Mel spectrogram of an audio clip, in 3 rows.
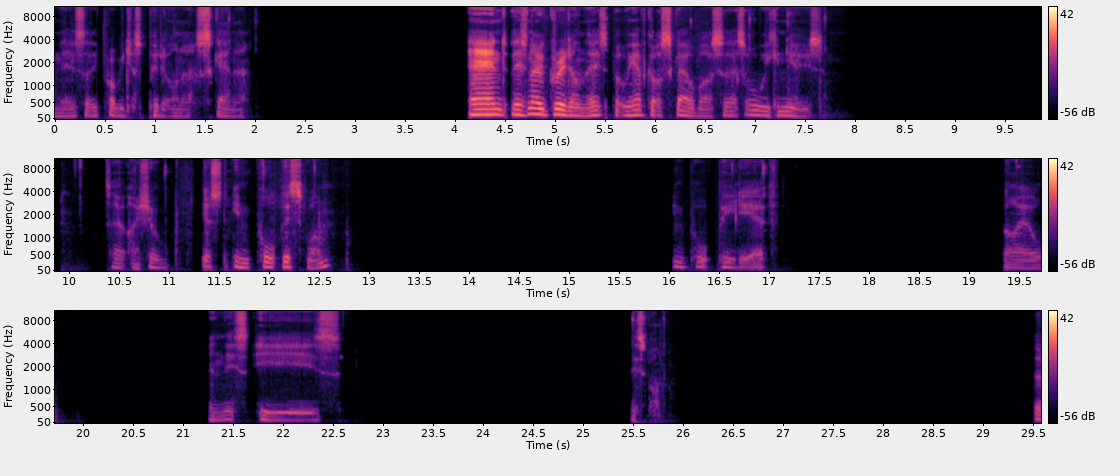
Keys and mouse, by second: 1.9 middle click, 7.1 middle click, 11.1 click, 14.6 click, 17.1 click, 18.5 right click, 19.3 click, 25.5 click, 27.3 click.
